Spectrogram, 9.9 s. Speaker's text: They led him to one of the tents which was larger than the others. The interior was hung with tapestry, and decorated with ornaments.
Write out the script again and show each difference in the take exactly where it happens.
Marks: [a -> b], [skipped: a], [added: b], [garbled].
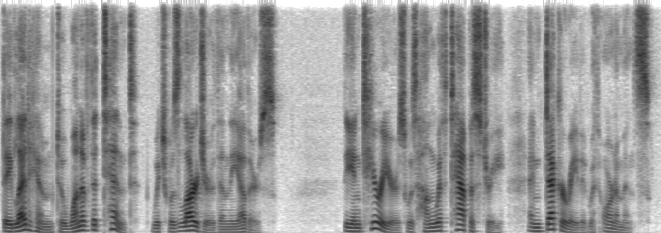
They led him to one of the [tents -> tent] which was larger than the others. The [interior -> interiors] was hung with tapestry, and decorated with ornaments.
